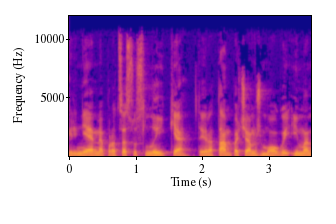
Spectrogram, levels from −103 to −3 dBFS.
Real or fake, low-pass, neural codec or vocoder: real; 10.8 kHz; none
